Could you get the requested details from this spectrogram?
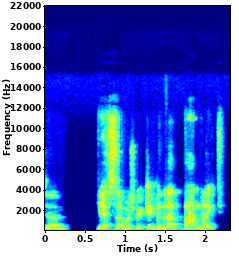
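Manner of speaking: ordinary delivery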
